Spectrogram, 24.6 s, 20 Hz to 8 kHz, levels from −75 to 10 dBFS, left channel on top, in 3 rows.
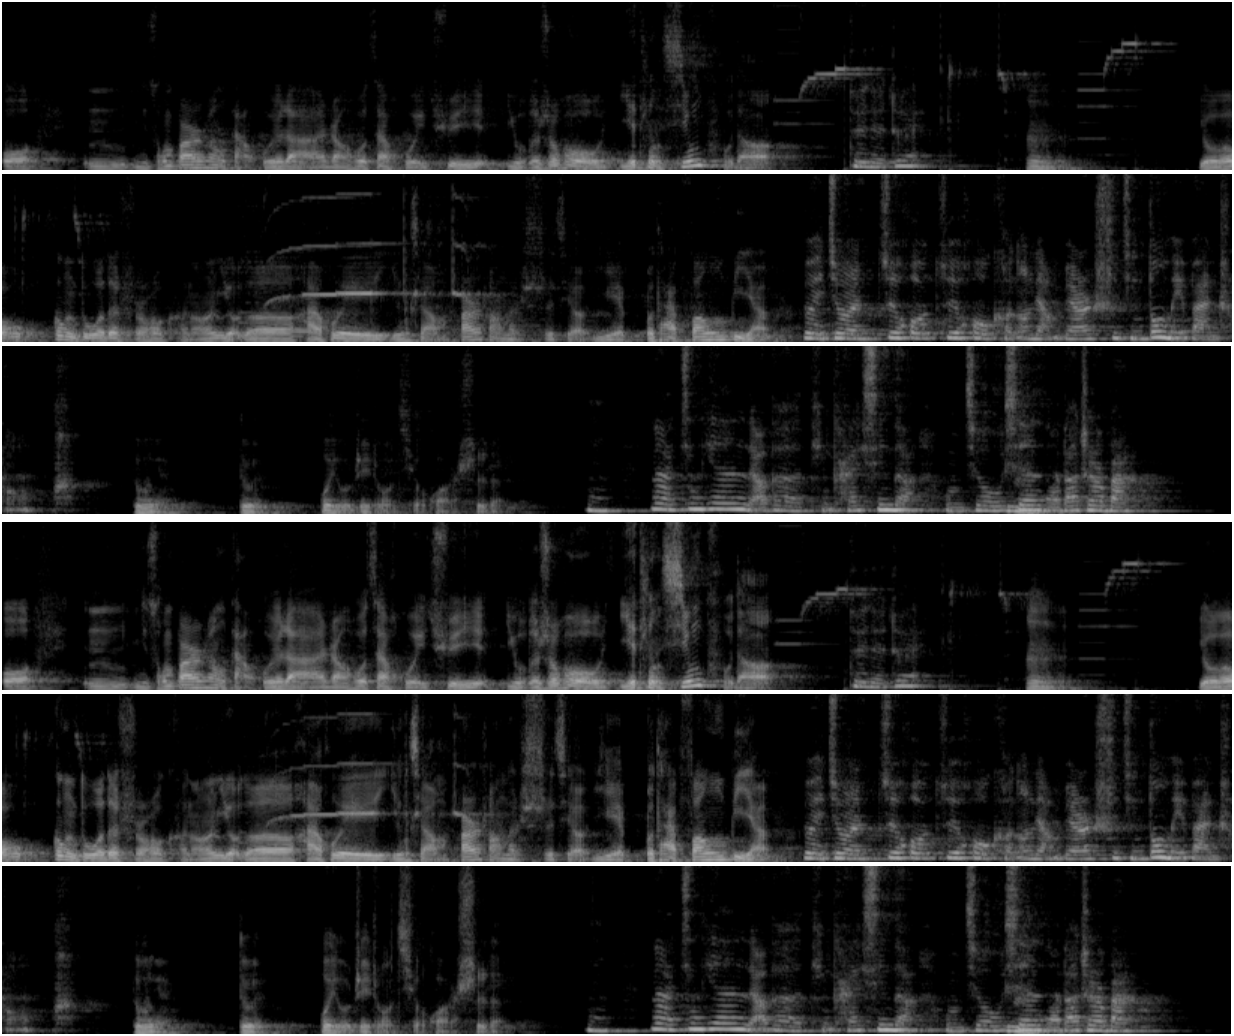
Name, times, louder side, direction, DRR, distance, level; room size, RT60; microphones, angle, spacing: voice 1, 0.0-5.2 6.8-7.1 8.0-13.3 17.3-17.6 18.0-18.2 18.5-19.7 23.1-23.3, right 3 dB, 60° right, 0.9 m, -28 dB
sound 1, 5.1-5.6 6.2-6.3 6.6-6.7 7.2-7.6 8.3-8.4 8.7-8.8 9.8-11.3, left 3 dB, 60° left, 5.8 m, -40 dB
voice 2, 5.6-6.2 13.5-16.9 20.3-24.0, equal, 5° left, 1.6 m, -28 dB
28.5 x 18.5 x 9.3 m
head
